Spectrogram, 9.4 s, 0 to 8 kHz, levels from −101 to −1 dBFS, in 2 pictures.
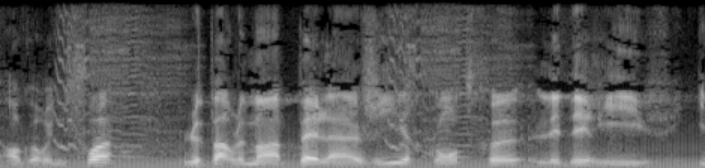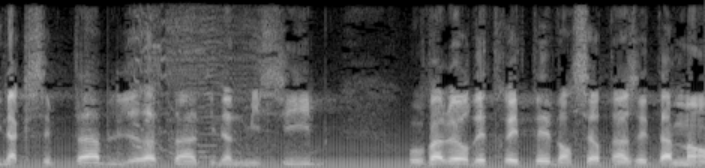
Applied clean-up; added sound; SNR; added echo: none; Cupboard open or close / Door + Musical instrument; 15 dB; none.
